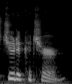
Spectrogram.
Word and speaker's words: judicature: help me judicature judicature okay it is judicature I I've never heard this word before like caricature I guess so judicature okay part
